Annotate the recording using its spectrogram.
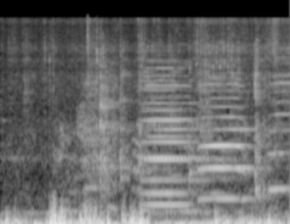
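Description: A violin starts playing about a second in: a few held notes, each changing pitch after about half a second. A low rumbling runs underneath throughout.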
